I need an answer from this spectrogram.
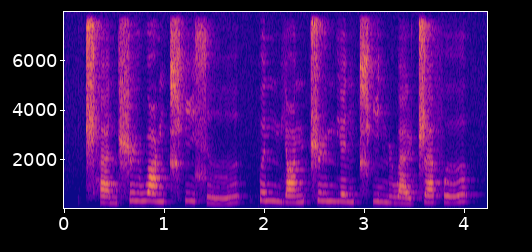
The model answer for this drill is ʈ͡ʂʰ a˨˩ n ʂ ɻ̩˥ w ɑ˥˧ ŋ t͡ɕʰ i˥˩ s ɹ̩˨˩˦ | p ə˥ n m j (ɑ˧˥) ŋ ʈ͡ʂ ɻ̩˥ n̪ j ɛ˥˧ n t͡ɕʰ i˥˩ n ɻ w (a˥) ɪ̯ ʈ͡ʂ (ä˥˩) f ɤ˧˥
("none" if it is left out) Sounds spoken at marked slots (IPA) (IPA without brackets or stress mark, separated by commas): ɑ˧˥, a˨˩, ä˧˥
